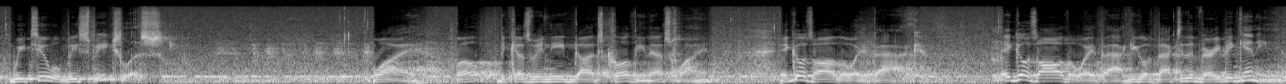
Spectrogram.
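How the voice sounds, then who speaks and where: With long, frequent pauses, a man talks at a fairly slow pace against noticeable background noise. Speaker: preacher. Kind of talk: sermon. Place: church.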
